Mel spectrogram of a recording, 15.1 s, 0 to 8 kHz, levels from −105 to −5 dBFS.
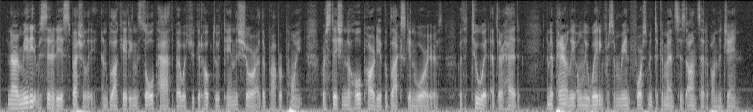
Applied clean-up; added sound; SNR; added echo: none; none; none; none.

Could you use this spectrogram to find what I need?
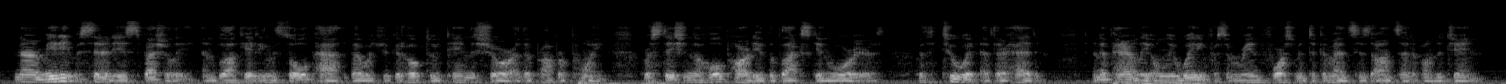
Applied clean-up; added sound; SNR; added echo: none; none; none; reverberation time 0.3 s.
